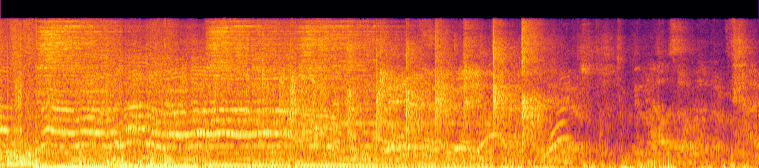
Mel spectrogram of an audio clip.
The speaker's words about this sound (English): But clap right now wildly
